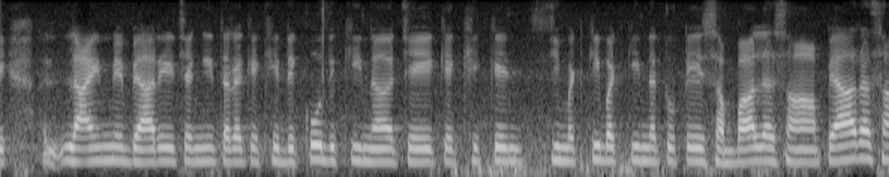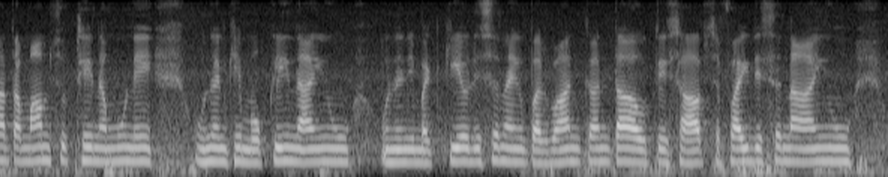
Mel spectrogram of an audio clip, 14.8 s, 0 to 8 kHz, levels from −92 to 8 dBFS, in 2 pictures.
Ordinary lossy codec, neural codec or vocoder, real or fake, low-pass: none; none; real; none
